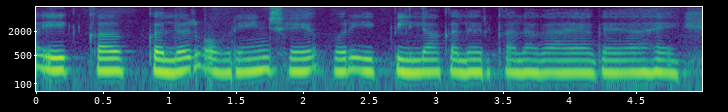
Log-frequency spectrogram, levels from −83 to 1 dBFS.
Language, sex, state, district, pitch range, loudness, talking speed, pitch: Hindi, female, Jharkhand, Ranchi, 190-210 Hz, -17 LUFS, 155 wpm, 200 Hz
